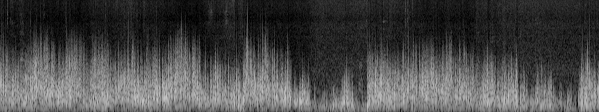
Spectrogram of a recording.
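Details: Heavy wind buffeting the microphone almost continuously, with a voice talking underneath during spring work on a beehive.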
